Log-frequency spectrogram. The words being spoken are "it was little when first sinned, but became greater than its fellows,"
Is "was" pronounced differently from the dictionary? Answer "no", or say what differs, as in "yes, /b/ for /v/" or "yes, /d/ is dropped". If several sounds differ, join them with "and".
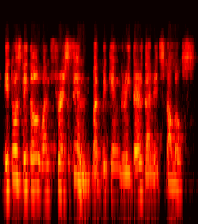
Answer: yes, /s/ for /z/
